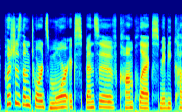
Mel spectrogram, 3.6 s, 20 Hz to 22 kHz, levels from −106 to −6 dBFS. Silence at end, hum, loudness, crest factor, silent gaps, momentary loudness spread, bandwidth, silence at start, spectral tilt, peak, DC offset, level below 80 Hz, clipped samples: 0 s; none; -28 LUFS; 18 dB; none; 5 LU; 13.5 kHz; 0.1 s; -4 dB/octave; -10 dBFS; under 0.1%; -54 dBFS; under 0.1%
